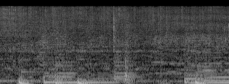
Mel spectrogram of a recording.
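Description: Fish stock poured into a hot frying pan, sizzling in the pan where the fish was fried.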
